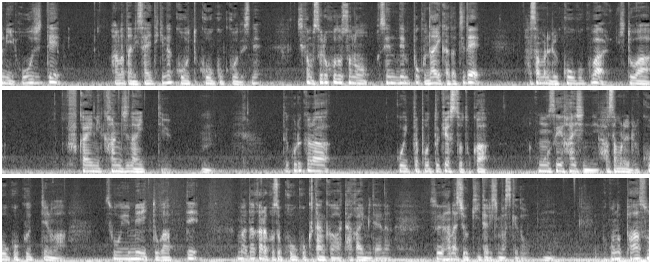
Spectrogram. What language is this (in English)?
Japanese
